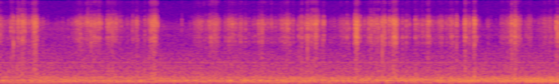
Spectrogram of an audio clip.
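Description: Fingertips and nails scratch the stiff brown bristles of a small, round, ring-shaped coir (coconut fiber) brush held by its pink handle. It makes a steady, bright, scratchy patter with sharper crackling bursts scattered throughout, over a faint low rumble.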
